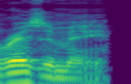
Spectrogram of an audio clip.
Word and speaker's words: resume: and it can also take on a long a sound as in resume for the letter i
